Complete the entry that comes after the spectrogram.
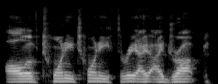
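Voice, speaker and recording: A man in his forties chats in a relaxed, easygoing way, stumbling and restarting as he goes and leaning on "you know". His voice sits at a middle pitch. The recording is dry and close-miked. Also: normal speed, dry recording. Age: 40s. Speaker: podcast co-host. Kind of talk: casual chat.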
